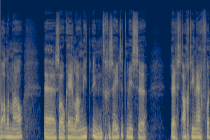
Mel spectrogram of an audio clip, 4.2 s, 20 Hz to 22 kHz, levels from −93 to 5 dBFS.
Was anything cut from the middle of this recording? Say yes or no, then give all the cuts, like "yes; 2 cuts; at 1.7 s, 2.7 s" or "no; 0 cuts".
yes; 3 cuts; at 1.2 s, 1.7 s, 2.0 s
